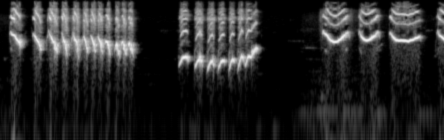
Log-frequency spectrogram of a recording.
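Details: White-rumped shama training song to get other shamas singing: a fast descending run of chirps, a rising trill of quick whistled notes, then three loud arched high whistles.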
